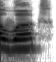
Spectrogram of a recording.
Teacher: व चा उच्चार करताना आपले ओठ तरी हलतात परंतु त्यासोबतच आपली जीभ आहे ते आपल्या दातांना स्पर्श करते म्हणजे काय झालं हा दंत आणि औष्ठ दोन्ही आहे म्हणजेच दंतोष्ठ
